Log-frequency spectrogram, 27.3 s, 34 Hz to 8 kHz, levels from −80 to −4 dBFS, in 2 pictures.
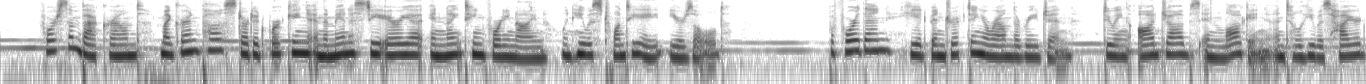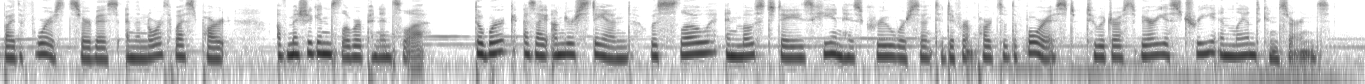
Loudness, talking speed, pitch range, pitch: -30 LUFS, 170 wpm, 195-240 Hz, 215 Hz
